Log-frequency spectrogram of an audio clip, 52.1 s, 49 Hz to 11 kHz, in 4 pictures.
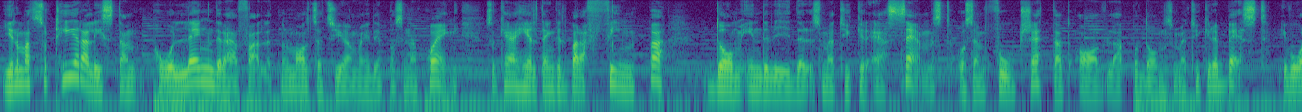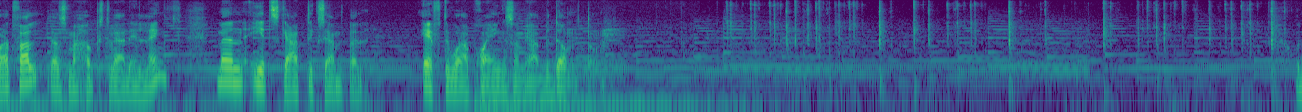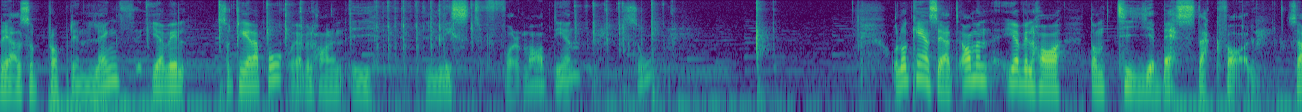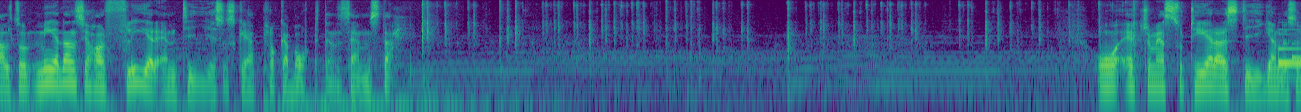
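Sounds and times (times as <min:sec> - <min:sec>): quiet background music: 0:00.0 - 0:52.0
keyboard typing: 0:20.5 - 0:23.5, 0:24.1 - 0:25.9, 0:29.8 - 0:30.6, 0:44.1 - 0:49.6.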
